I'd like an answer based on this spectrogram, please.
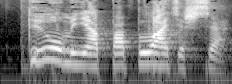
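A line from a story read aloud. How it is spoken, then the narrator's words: Vicious, menacing threat. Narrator (Russian): Угрожает дядя Рэй так злобно, что даже мне становится страшно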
